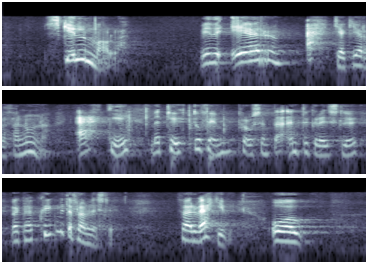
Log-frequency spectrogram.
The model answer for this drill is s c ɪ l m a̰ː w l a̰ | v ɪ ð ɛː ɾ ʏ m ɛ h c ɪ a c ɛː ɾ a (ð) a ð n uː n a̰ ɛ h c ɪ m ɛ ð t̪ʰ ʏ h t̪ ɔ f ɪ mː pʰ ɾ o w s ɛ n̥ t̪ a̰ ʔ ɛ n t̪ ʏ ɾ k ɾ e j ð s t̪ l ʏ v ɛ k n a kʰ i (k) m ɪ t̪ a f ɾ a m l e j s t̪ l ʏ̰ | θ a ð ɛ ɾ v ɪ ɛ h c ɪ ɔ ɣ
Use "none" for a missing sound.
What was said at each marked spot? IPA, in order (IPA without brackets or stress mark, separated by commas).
θ, k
